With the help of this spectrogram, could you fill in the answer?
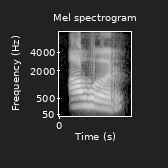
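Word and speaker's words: hour: असलेले आपण एक्झाम्पल्स बघूया आवर आवर म्हणजे काय तास आपण स्पेलिंग काय आहे एच ओ यु आर आवर पण आपण याला हावर म्हणतो का नाही आवर म्हणतो इथे एच काय आहे सायलेंट आहे तसंच सेकंड लेटर सेकंड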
